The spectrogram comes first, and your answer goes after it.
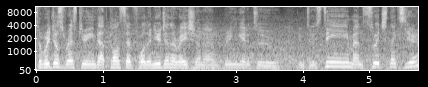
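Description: A man's voice moves at a moderate speed, its pitch varying in an ordinary way, while noticeable background noise plays behind it. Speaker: indie game developer. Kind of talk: interview. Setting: convention show floor.

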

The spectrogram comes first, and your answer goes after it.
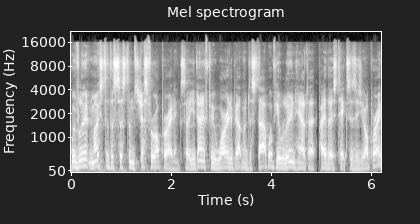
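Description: With a New Zealand accent, a man speaks at a very fast pace and a fairly high pitch, with ordinary pitch variation. The recording is very clean and the background silent. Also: hardly any pauses. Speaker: audit company director. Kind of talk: interview answers.

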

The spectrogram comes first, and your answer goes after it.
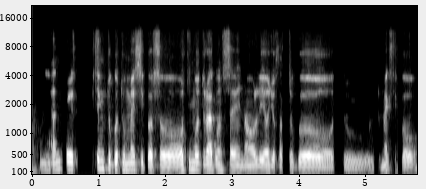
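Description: This man speaks with a Spanish accent. His pace is fairly quick, and his pitch varies in an ordinary way. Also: dry, close sound with no echo. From Bilbao, Spain. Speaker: pro wrestler. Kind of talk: casual interview. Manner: halting, non-fluent English.

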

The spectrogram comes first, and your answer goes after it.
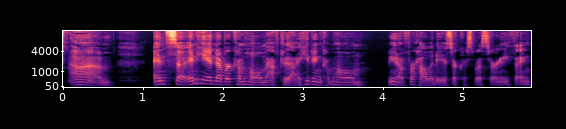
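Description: In a very clean recording with a silent background, a woman with vocal fry talks at a fairly quick pace, her fairly low pitch varying in an ordinary way. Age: 30s. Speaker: guest sharing lived experience of sibling loss. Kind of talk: casual conversation.

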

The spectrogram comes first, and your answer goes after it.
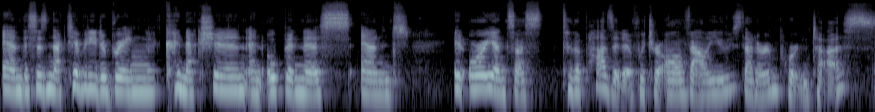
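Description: A woman with a plain, everyday voice speaks at a medium pitch with ordinary pitch variation. The recording is very clean with a silent background. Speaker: podcast co-host and classical musician. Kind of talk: casual conversational interview. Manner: warm, laughs often.

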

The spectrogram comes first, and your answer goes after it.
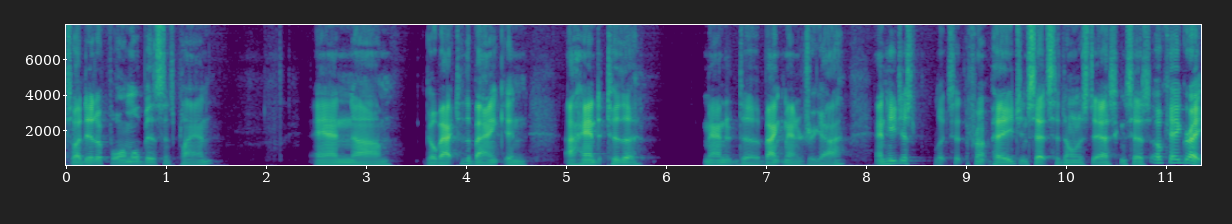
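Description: Fairly quick speech comes through in a very clean recording against a silent background. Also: man. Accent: Southern US. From US South, south Atlanta, Georgia. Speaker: motorcycle shop owner, former physician assistant. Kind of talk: interview.

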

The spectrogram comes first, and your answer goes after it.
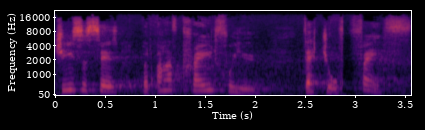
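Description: The speaker uses lively intonation at a fairly slow pace. Audible room echo is present. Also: woman. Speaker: pastor. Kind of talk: sermon.

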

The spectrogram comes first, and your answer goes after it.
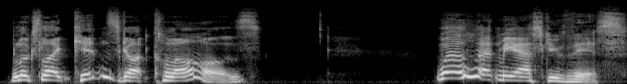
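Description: Using a put-on character voice, a man speaks breathy and high-pitched at a very slow pace. His loudness stays very even amid long, frequent pauses. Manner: mocking, taunting.

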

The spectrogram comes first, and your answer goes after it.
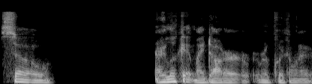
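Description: A man with a very deep, low pitch and an American accent, somewhat breathy, at a moderate pace with ordinary pitch variation. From Idaho, US. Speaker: physician. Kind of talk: interview.

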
